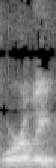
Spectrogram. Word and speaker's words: Worley: Yours is Worley, like spinning things that whirl.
